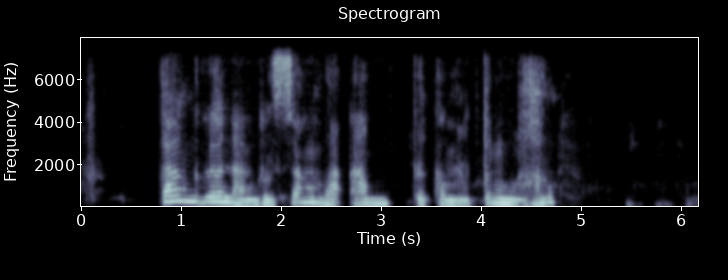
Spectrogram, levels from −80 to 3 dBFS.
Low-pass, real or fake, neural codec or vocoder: 7.2 kHz; fake; codec, 24 kHz, 1.5 kbps, HILCodec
